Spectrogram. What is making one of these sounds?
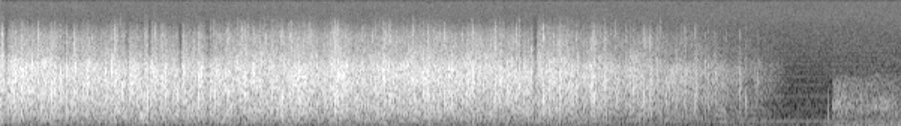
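A large crowd cheers and applauds loudly in a big hall.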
